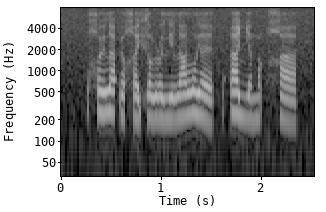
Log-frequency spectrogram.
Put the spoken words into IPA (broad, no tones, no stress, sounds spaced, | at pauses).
χ ø l a ʔ ø χ ɛ fʲ o lˠ ɭ o lʲ ɛ l a lˠ j ɛ | ʔ a ʎ ɛ m ɯ q χ a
